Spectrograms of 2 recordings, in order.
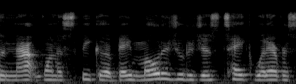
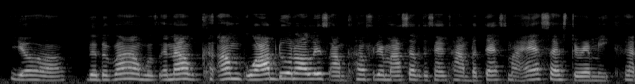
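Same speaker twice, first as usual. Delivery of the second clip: ordinary talk, nothing marked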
